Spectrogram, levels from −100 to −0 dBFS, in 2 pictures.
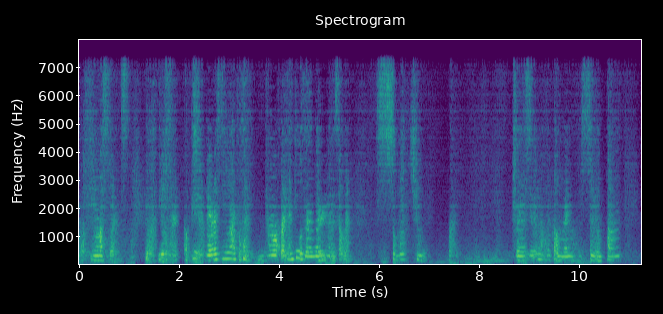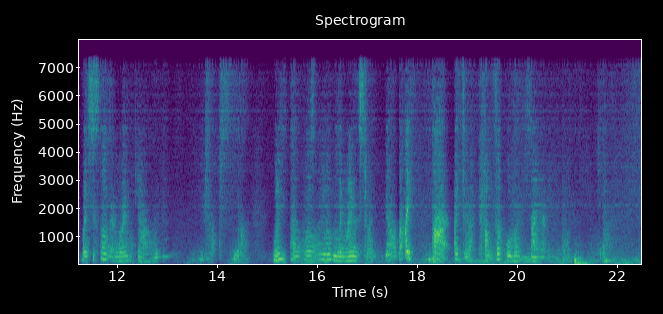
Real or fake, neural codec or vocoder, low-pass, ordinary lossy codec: fake; codec, 44.1 kHz, 0.9 kbps, DAC; 7.2 kHz; none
